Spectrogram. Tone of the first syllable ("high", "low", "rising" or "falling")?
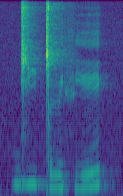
falling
